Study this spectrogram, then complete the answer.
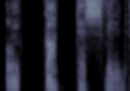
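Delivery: very slow, halting words of shock; faint dismay. A narrator's reading. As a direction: say it weakly, as if about to faint. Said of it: "es ist ihr schwach geworden". (schwach vor Schreck, ganz langsam)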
